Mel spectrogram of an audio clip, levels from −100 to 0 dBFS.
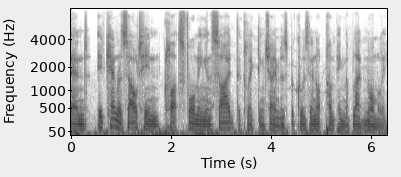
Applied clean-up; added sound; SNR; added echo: none; Gull, seagull; 9 dB; none.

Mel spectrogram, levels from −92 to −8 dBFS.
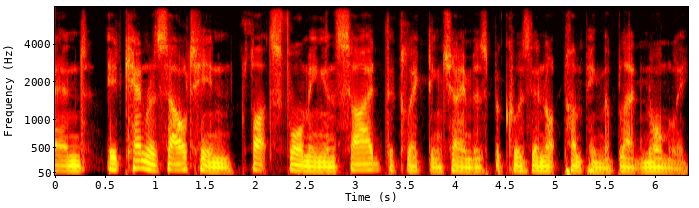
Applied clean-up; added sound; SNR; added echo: neural mask model DeepFilterNet 3.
